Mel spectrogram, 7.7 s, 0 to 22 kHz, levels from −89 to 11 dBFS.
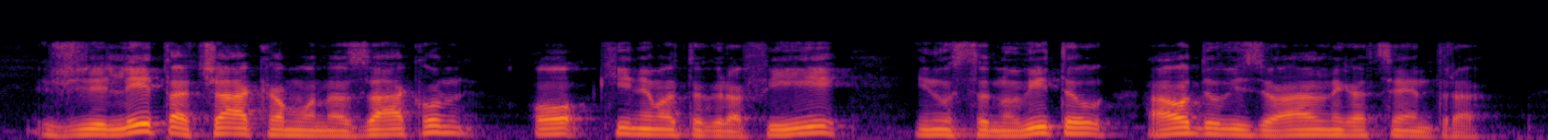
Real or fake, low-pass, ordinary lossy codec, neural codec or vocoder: fake; 7.2 kHz; none; codec, 16 kHz, 16 kbps, FunCodec, trained on LibriTTS, 50 frames a second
